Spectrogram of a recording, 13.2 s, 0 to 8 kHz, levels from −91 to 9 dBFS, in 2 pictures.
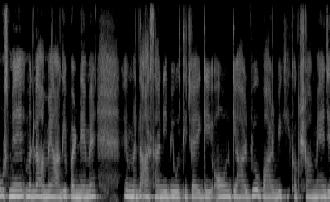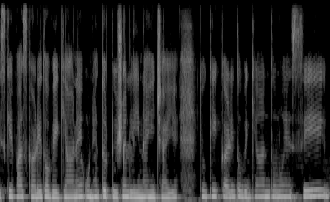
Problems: background sounds at intervals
